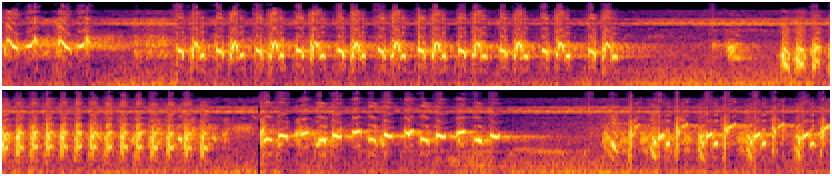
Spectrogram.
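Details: Yellow-vented bulbul in wild-style long continuous chattering song used as a lure for other birds: rapid runs of repeated sharp notes, broken by short pauses, with a steady high hiss behind.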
